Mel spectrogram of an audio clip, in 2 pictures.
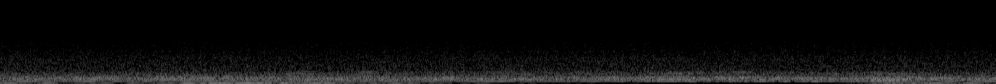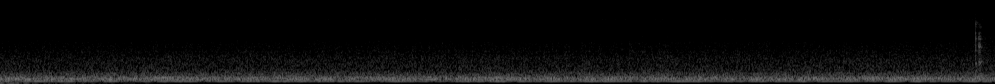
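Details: Yuwell YE650D talking automatic upper-arm blood pressure monitor: steady low droning pump hum as the cuff inflates and measures; adult male reading 158/92 mmHg, pulse 59 per minute, flagged abnormal.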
